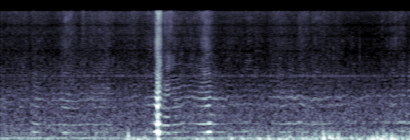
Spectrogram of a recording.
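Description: Honeybees buzzing steadily over an open hive. About two seconds in there is one sharp knock, the loudest sound, with a softer one just after, as a wooden comb frame is set back down into the hive box.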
